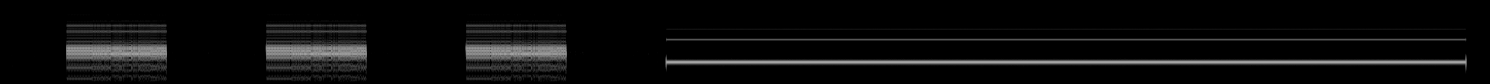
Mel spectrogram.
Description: Emergency Alert System (SAME) tones (header bursts, then the 1050 Hz attention tone), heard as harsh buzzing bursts, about 520.83 baud.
